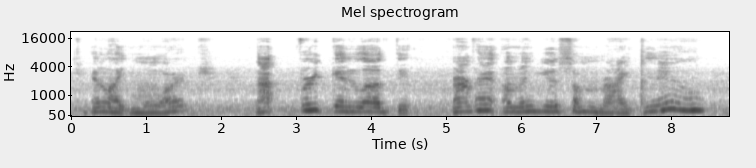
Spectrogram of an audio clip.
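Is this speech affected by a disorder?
Yes: cerebral palsy.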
